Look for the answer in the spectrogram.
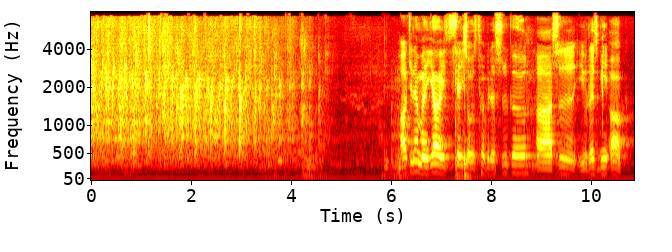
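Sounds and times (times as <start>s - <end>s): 
audience applause: 0.0s - 4.7s
speech: 6.2s - 10.8s.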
